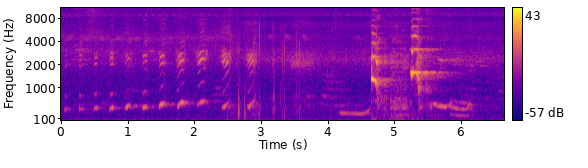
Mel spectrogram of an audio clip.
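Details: Labrador Retriever puppy at home: a quick run of about a dozen short, rising whines or yelps over two and a half seconds, then a woman speaking Malayalam and a few scattered sharper sounds.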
